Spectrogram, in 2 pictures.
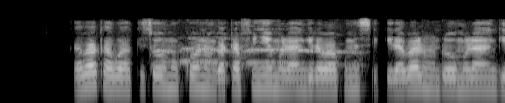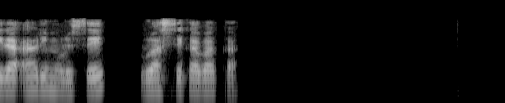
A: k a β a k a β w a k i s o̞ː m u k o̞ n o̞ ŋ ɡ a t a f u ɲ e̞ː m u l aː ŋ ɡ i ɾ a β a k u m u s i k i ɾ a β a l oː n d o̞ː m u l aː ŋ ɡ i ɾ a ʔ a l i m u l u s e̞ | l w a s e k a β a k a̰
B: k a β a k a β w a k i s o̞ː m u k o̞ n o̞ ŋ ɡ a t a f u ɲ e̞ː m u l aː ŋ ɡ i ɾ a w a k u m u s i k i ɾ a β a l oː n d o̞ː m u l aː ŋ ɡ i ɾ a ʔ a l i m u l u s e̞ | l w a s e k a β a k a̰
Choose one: B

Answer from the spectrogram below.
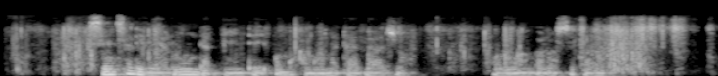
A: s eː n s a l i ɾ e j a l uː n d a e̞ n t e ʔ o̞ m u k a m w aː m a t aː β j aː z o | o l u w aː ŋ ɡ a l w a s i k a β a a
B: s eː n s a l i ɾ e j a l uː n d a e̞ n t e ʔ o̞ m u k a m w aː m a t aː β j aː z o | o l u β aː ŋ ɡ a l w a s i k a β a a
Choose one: A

